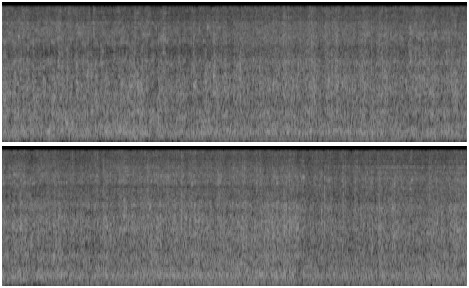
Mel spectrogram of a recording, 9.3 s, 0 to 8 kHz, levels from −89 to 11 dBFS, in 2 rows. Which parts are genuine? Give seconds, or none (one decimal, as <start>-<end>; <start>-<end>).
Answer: 2.1-4.0; 5.1-9.3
